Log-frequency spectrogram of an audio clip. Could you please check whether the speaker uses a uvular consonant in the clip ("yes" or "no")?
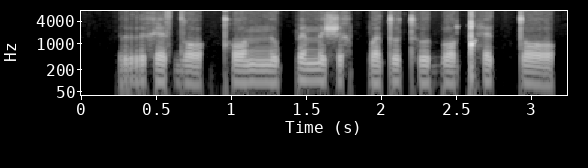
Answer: no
